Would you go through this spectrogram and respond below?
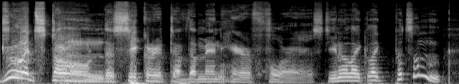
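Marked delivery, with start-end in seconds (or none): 0.0-3.3 Celtic warrior voice, full of gusto. Showing a co-host how to read the title: like a Celtic warrior, with gusto. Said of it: "You gotta say it like you're a Celtic warrior".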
